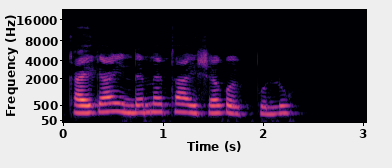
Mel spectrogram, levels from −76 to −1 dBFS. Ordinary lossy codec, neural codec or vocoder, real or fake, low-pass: none; vocoder, 44.1 kHz, 128 mel bands every 256 samples, BigVGAN v2; fake; 19.8 kHz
